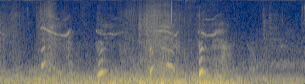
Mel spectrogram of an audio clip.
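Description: A dog pants nearby.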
